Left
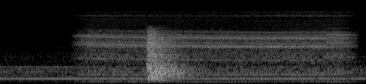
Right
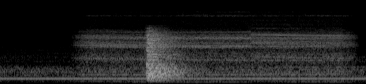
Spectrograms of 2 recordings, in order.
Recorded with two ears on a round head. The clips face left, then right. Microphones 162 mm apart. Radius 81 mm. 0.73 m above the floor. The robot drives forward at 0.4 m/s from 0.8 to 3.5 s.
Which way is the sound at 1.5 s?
65° right (ahead or behind).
